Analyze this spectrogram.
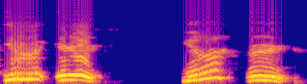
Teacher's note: மேல்வாயில நாக்குடைய நுனி வருடுவதால் பிறக்கின்றது. தொடல வருடுவதால் பிறக்கின்றது.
